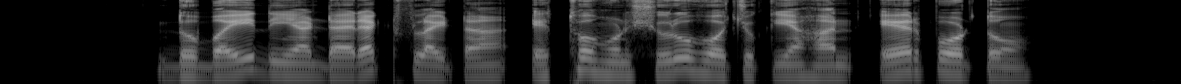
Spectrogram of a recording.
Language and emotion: Punjabi, neutral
